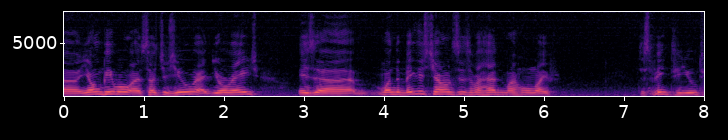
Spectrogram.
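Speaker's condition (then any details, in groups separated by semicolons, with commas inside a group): Mild cerebral palsy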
